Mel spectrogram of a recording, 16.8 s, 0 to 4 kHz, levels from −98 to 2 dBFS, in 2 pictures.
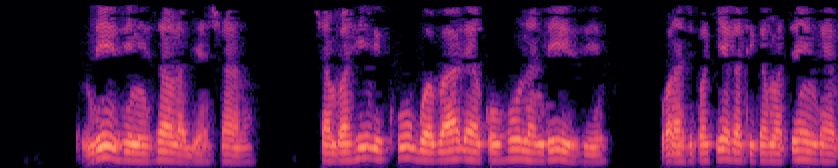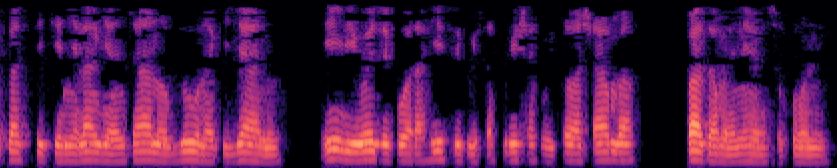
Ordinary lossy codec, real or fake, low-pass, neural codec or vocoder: MP3, 16 kbps; real; 3.6 kHz; none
